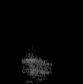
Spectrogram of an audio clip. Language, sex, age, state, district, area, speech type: Manipuri, male, 30-45, Manipur, Senapati, rural, conversation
